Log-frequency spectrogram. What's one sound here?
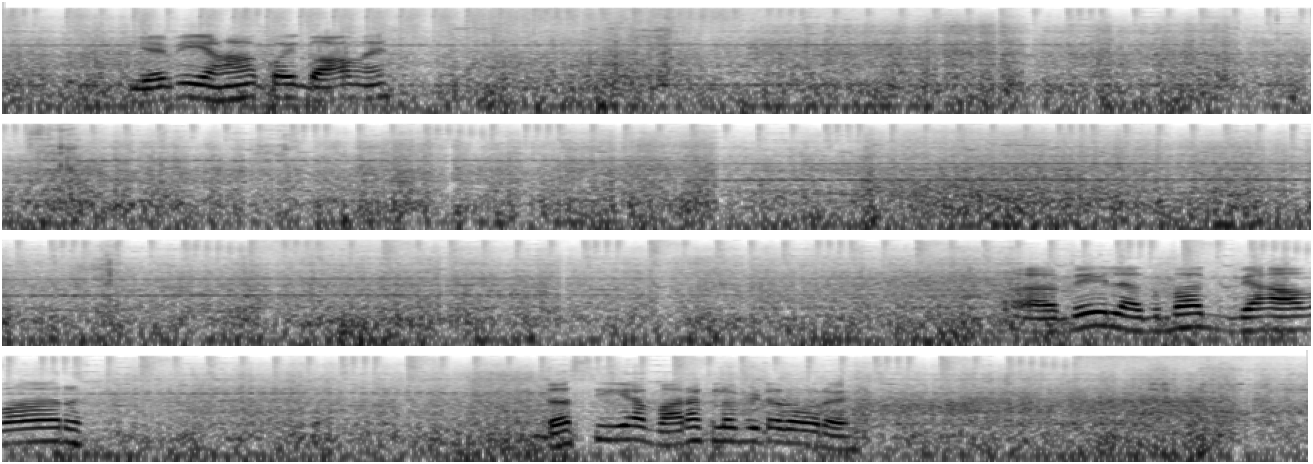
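Wind rumbles loudly against a moving motorcycle.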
